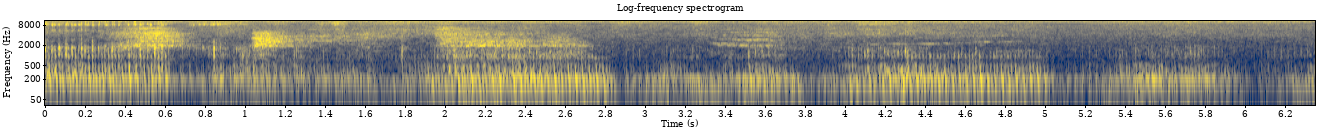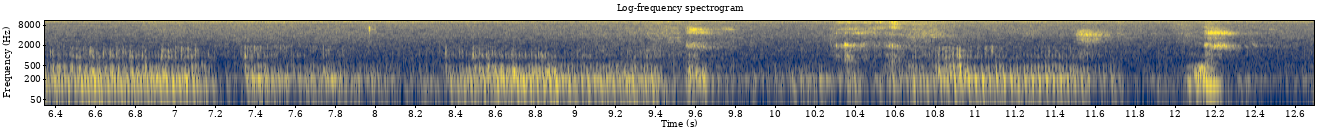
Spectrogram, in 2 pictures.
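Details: Male Scottish Fold kitten Poko J, born 15 October 2019, purring at full blast: a steady low vibrating rumble that swells and dips with each breath, cycles lasting about two seconds, with soft rustling near the end.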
